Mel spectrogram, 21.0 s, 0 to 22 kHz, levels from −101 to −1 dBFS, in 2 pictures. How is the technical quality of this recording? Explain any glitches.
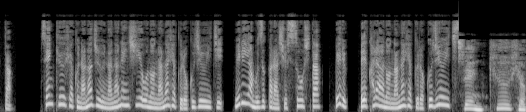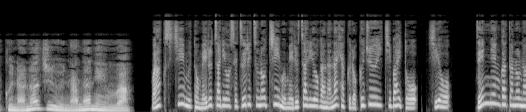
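One clear glitch: a section at the wrong speed from 9.16 to 13.42 s. Over that stretch the sound drops abruptly to a deep, dragging register, moving at half speed and sitting about ten semitones lower, then snaps back to normal. Because speed and pitch fall together rather than independently, the likely cause is that this segment was played back or rendered against the wrong clock, halving its rate.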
